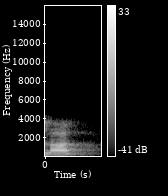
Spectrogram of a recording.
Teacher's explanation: மேற்பல்லின் அடியை தொடுவதால் இந்த லா பிறக்குது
